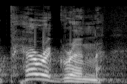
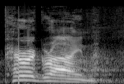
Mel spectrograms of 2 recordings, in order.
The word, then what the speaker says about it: peregrine: We should bear in mind that we are, here's his title, that we are in a peregrine condition, or peregrine. Both are acceptable pronunciations.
